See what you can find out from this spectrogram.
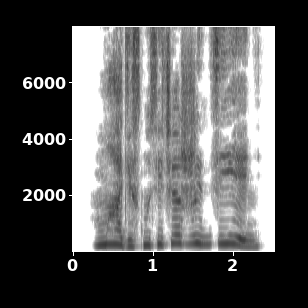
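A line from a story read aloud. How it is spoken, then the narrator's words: Uncertain hiss. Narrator (Russian): неуверенно зашипела я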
